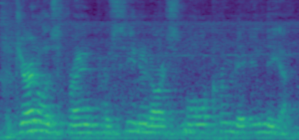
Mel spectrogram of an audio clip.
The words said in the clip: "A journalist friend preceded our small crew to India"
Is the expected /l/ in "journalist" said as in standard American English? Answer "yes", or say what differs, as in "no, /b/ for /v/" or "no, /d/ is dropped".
yes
